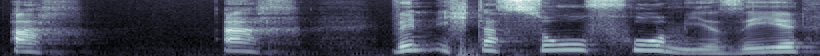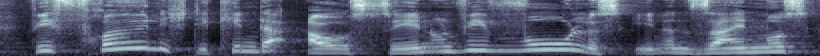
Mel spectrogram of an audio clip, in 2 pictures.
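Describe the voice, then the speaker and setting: A woman's voice: medium pitch, very animated, slow, a little mellow. A woman voicing a poor grieving mother in a storybook, plaintive and tearful. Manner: plaintive, sobbing.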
